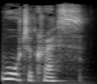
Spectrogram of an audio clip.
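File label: "watercress", British English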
